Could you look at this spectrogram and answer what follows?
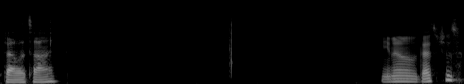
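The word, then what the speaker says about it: Peloton: and delivered a a peltin are you sure you're pronouncing that correctly P peleton how do you say it I think it's pellaton you know that's just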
